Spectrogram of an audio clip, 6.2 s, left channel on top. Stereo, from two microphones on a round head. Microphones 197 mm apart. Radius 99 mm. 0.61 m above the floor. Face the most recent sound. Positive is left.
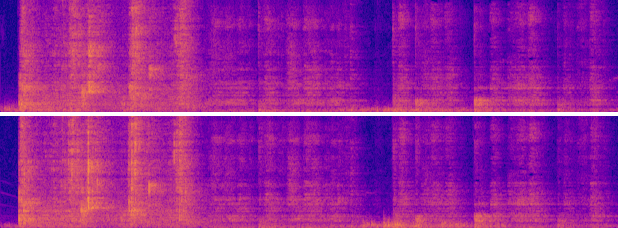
turn(degrees=40)  # may be behind; listen again after turning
